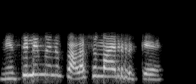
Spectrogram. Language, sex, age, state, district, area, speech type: Tamil, female, 30-45, Tamil Nadu, Theni, urban, conversation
